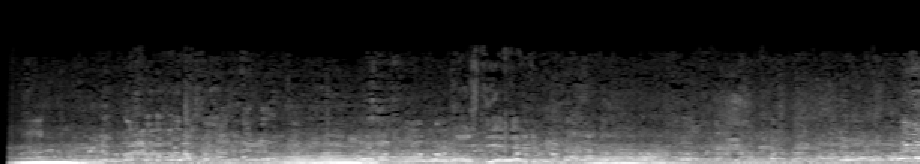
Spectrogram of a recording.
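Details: Cattle being unloaded from a stranded trawler onto the bank; several drawn-out moos, some sliding up and down, mixed with steady human chatter and shouting throughout.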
